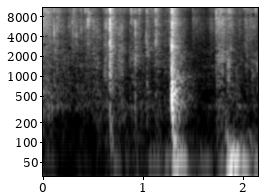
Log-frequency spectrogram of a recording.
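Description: A plastic bag holding a pair of sunglasses being handled, rustling and crinkling, with a sharp click just over a second in and a couple of low thuds near the end.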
